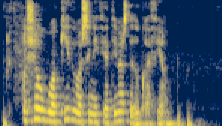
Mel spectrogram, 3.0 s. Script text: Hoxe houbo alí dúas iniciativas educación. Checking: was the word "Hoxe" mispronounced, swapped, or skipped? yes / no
no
